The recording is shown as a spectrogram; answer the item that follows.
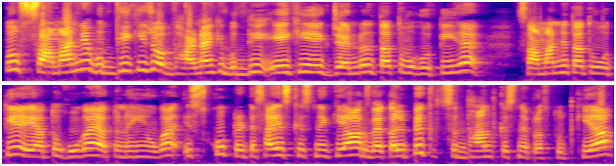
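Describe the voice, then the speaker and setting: A young woman teaching an exam-prep lecture. She reads each English question slowly, then explains it step by step, asking and answering her own questions. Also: a little high.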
